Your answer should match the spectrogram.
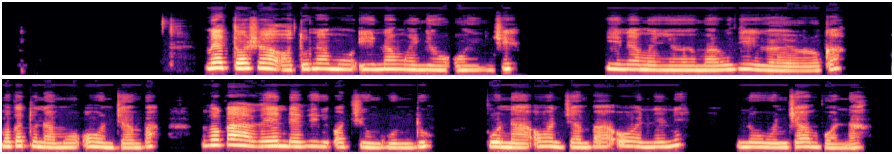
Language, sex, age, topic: Oshiwambo, female, 18-24, agriculture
